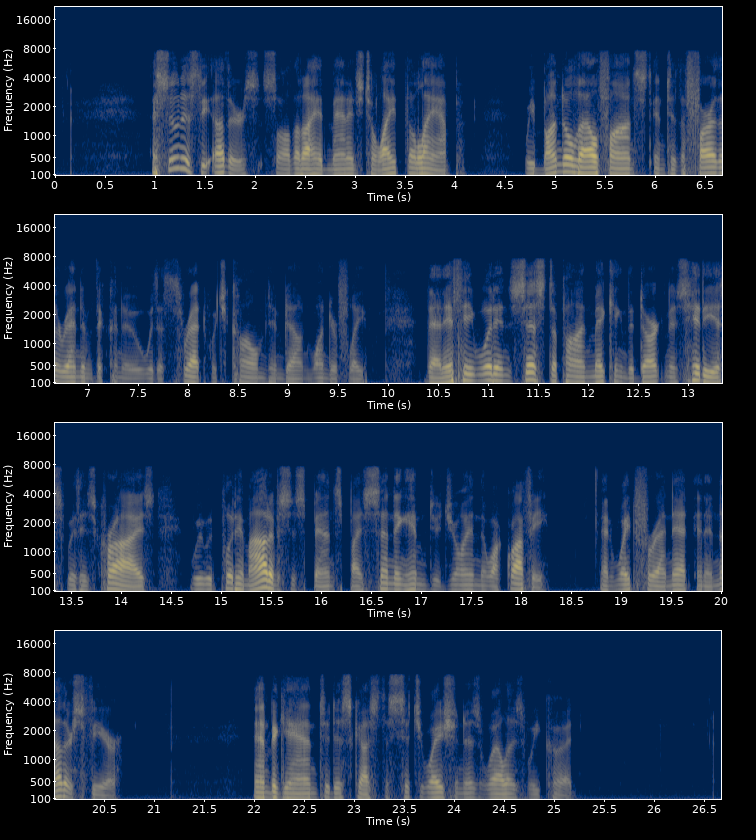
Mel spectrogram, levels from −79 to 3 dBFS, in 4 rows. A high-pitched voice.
No: low, 115 Hz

